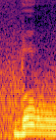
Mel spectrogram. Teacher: ضاد مستعلیہ ہے، پر پڑھا جائے گا۔ در را پیش کی وجہ سے پر پڑھا جائے گا۔ رو واو مدہ ہے، ایک الف کی مقدار کے برابر کھینچ کر پڑھیں گے۔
